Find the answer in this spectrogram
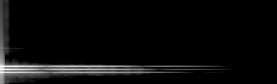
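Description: A short bright chime sound effect for a logo reveal: three quick notes stepping upward, ringing together and fading out within about a second and a half.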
